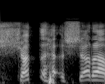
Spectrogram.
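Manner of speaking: high, muttered under the breath. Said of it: "you hear her say under her breath".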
